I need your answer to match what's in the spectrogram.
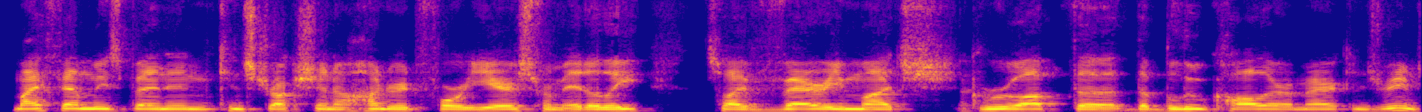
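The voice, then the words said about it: American accent. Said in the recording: “the American accent. It's not quite as charming as yours ... I'm from the US, specifically from outside of Boston”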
